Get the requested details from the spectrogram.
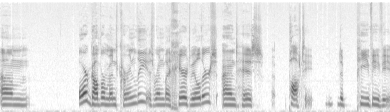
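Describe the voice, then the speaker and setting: The man has a Dutch accent, a high pitch and a dark, mellow tone. The sound is dry and close, with no echo. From Netherlands. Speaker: political commentator. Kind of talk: political commentary monologue. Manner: halting, many fillers.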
